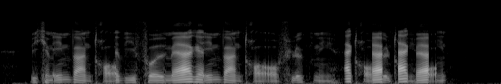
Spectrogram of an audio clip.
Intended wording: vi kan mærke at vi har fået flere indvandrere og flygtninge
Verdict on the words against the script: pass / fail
fail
